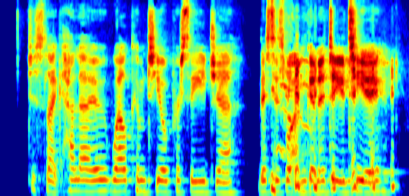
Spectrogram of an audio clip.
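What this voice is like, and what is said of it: Flat monotone delivery. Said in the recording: “That was so monotone”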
